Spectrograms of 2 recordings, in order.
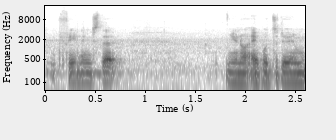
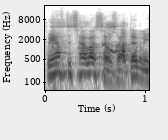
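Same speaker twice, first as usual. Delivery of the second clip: higher and louder, insisting; emphatic; 8 semitones higher, 9 dB louder, faster than usual. Real, not acted. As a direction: push the point playfully. Insisting on a point, half-joking.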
